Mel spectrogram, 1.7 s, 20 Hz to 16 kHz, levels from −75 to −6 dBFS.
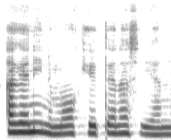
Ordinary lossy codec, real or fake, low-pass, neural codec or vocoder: none; real; 14.4 kHz; none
